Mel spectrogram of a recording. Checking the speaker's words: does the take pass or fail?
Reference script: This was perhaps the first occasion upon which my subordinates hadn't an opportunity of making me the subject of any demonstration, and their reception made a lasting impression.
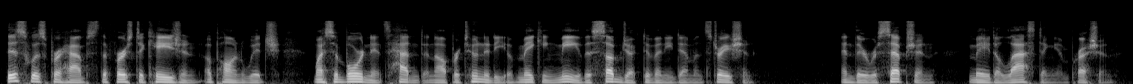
pass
